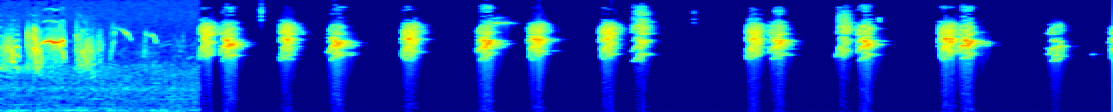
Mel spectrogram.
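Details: Swallow from Russia: about two seconds of a dense, noisy twitter, then clean, separate chirps at a high pitch, repeated roughly every half second to second, each short and buzzy.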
